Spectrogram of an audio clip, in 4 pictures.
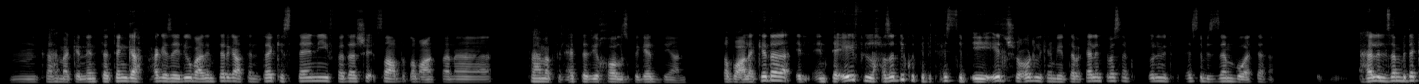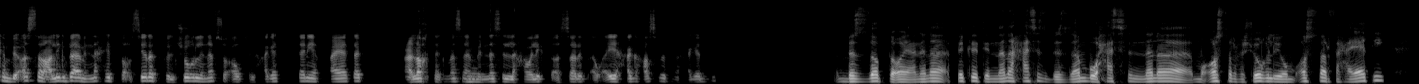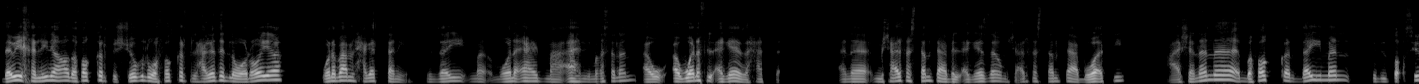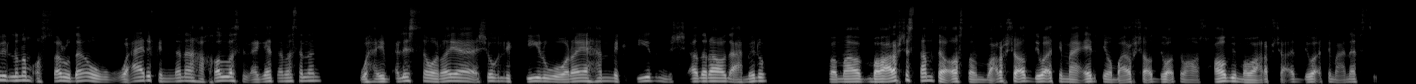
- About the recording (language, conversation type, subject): Arabic, advice, إزاي أتعامل مع إحساسي بالذنب عشان مش بخصص وقت كفاية للشغل اللي محتاج تركيز؟
- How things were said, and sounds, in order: other background noise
